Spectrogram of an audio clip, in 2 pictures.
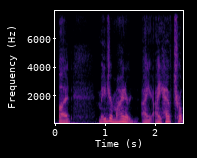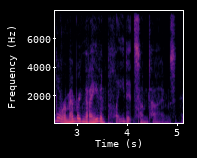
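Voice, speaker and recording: Man, middle pitch, casual rambling review, blunt and profane, very dry recording. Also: creaky, dry recording. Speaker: video game reviewer, host.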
